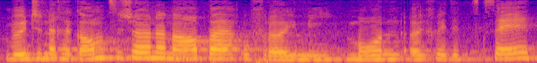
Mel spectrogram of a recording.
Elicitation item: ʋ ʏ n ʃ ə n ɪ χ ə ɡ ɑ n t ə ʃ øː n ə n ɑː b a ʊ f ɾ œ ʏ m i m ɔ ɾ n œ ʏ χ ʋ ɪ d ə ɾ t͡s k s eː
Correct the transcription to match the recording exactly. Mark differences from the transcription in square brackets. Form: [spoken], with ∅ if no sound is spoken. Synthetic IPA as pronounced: ʋ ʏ n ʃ ə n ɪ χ ə ɡ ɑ n [t͡s] ə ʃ øː n ə n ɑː b [ə] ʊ f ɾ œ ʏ m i m ɔ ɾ n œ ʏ χ ʋ ɪ d ə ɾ t͡s k s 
